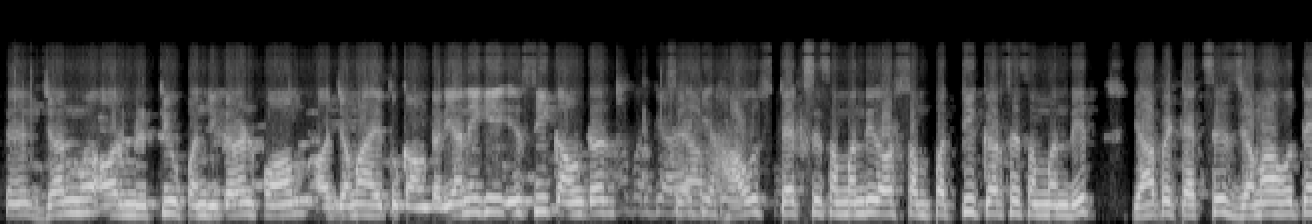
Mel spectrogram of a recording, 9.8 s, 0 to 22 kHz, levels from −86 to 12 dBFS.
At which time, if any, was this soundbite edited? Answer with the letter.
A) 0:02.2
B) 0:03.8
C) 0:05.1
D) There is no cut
C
